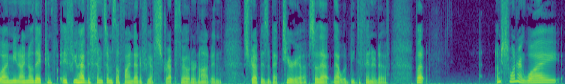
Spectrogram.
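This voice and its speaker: A woman's voice: fairly low pitch, a little mellow, no echo. A woman interviewer who has a cold, asking curious, conversational questions with small hesitations. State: has a cold and losing her voice. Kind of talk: radio interview. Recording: dry close-mic studio sound.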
